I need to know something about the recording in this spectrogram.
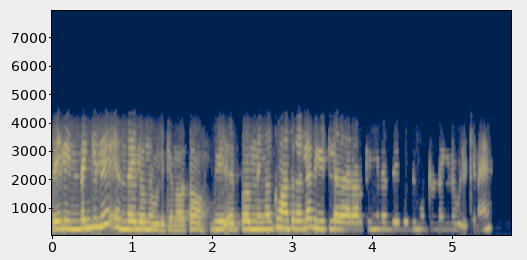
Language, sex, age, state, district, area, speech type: Malayalam, female, 45-60, Kerala, Wayanad, rural, conversation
